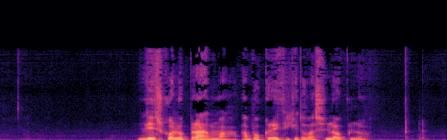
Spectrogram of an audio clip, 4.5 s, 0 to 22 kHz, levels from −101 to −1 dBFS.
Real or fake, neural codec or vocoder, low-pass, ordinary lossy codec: fake; codec, 44.1 kHz, 7.8 kbps, DAC; 14.4 kHz; MP3, 64 kbps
